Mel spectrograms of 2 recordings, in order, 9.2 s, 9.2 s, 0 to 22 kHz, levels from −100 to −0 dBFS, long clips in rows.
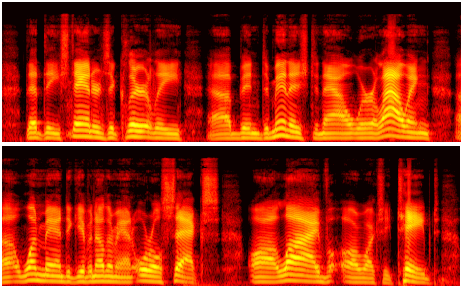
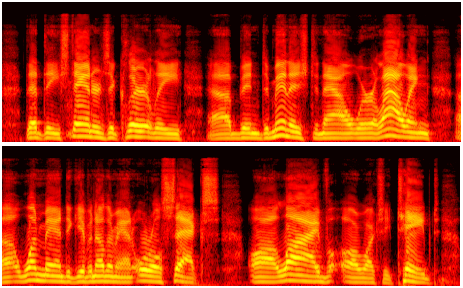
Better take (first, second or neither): first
